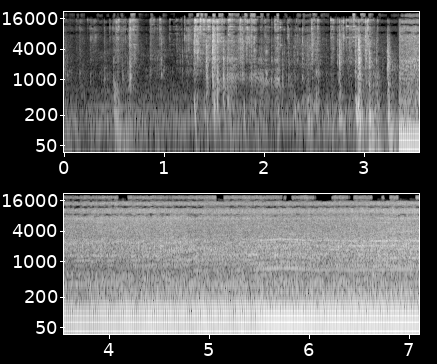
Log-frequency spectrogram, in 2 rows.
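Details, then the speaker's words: BMW 128i restarted while checking for a new fluid leak: keys rattle, engine catches into a lumpy idle with an uneven beat near four per second; misfire, owner feared something broke. "This [ __ ] sound like a fivecylinder rotary. Bro, I thought I I thought I broke something off in there."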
